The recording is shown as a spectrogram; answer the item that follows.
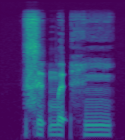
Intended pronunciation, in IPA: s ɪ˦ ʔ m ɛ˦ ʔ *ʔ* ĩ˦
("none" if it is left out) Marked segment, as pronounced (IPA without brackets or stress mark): h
